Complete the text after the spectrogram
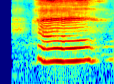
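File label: "hei1", Mandarin Chinese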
